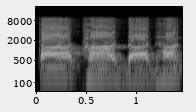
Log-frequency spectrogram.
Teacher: त, थ, द, ध का उच्चारण स्थान दंत है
